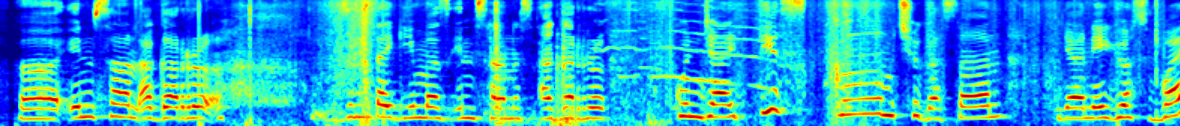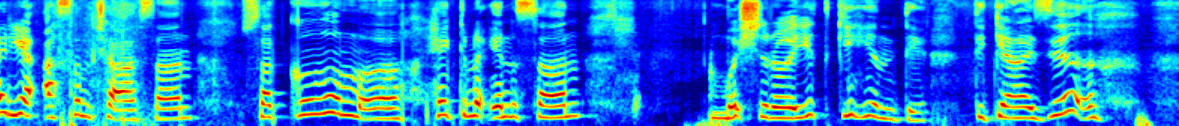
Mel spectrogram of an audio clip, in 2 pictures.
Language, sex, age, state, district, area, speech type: Kashmiri, female, 30-45, Jammu and Kashmir, Baramulla, rural, spontaneous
